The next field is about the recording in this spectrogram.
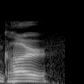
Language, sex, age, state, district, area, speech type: Nepali, male, 18-30, West Bengal, Kalimpong, urban, read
